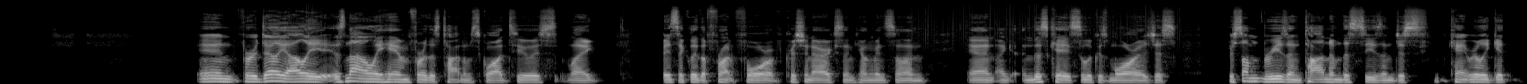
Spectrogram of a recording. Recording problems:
crackling; faint; at 2.5 s and from 9 to 12 s; 25 dB below the speech

